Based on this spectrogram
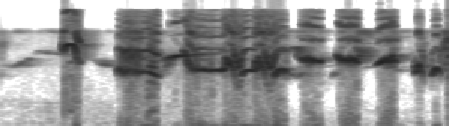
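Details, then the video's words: Oriental magpie-robin, stirred to fight, gives short bursts of harsh, strident notes mixed with bright whistled slurs, several loud phrases separated by brief silences. "kacer gacor tarung bongkar materi tembakan khas bikin kacer lain NGAMUK dan EMOSI"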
